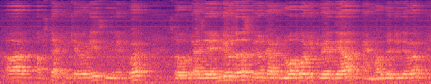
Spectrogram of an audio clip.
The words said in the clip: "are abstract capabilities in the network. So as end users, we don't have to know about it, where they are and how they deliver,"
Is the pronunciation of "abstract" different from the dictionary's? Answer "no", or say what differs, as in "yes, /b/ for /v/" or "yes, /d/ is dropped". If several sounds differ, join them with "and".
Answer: yes, /ɹ/ is dropped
